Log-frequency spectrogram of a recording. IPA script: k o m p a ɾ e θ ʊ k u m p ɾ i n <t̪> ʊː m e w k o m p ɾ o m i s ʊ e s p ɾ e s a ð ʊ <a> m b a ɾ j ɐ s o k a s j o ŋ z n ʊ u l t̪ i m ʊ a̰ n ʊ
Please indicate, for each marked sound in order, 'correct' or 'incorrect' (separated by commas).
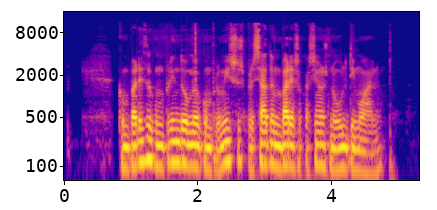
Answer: incorrect, incorrect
